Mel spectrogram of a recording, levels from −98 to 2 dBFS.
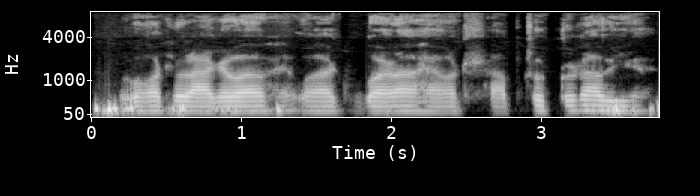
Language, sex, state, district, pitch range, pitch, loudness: Hindi, male, Jharkhand, Jamtara, 110-120 Hz, 110 Hz, -17 LUFS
